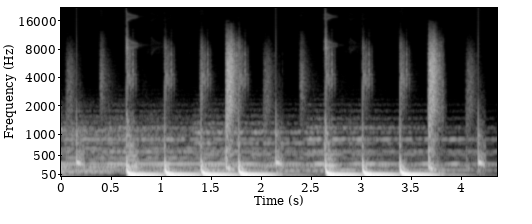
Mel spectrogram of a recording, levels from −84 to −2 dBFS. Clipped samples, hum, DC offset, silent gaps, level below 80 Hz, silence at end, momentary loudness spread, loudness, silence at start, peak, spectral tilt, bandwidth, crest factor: under 0.1%; none; under 0.1%; none; -12 dBFS; 0.1 s; 12 LU; -15 LUFS; 0 s; 0 dBFS; -5 dB/octave; 11.5 kHz; 12 dB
